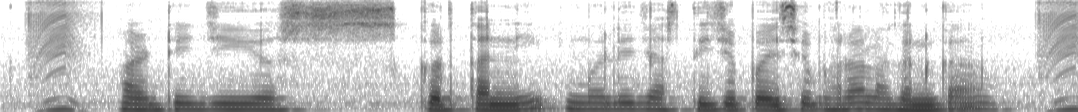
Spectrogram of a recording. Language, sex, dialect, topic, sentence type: Marathi, male, Varhadi, banking, question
